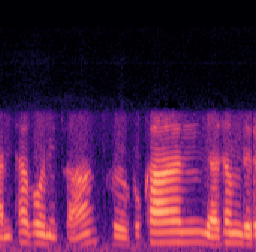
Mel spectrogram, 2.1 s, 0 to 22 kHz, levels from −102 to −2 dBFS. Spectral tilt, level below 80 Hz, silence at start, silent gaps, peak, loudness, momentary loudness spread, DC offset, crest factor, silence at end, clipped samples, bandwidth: -9 dB/octave; -60 dBFS; 0 s; none; -4 dBFS; -24 LUFS; 11 LU; under 0.1%; 20 dB; 0 s; under 0.1%; 3.8 kHz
